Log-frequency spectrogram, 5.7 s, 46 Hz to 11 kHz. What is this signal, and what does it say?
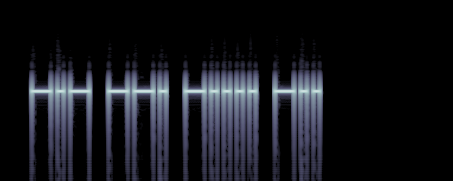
Morse code, heard as a keyed tone, about 16 wpm, 700 Hz. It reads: KG6D
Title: USA Call Signs - 4 Characters - Repeated 2x - 15wpm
